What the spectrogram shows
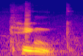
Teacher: upper front teeth and inner part is the passive articulator and the tip of the tongue is the active articulator. The sounds are think. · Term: dental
